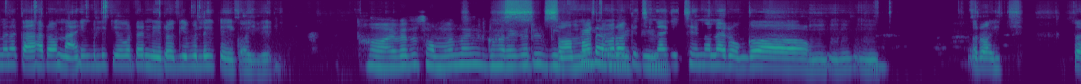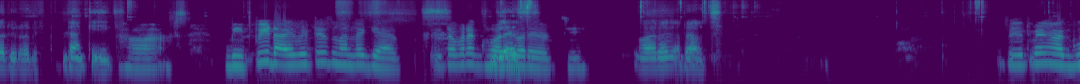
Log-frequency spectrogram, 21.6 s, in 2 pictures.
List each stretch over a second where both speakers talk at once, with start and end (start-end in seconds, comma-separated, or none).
none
